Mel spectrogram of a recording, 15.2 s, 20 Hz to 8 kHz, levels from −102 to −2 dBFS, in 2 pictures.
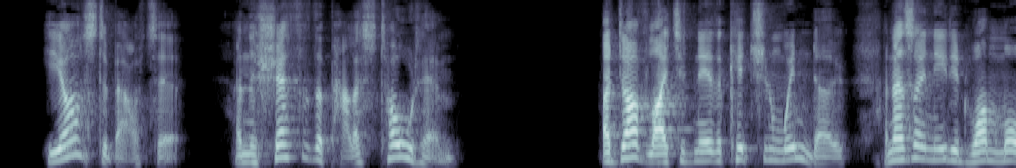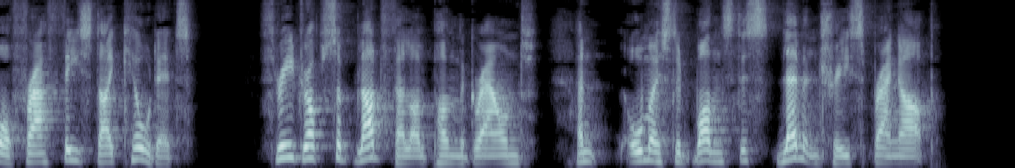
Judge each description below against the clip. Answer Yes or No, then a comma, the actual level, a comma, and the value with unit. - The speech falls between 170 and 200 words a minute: Yes, average, 195 wpm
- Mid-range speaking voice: Yes, medium, 165 Hz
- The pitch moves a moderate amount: No, wide, 6.7 semitones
